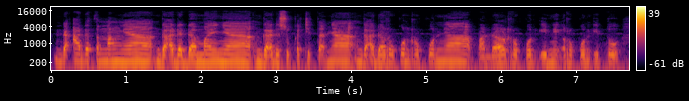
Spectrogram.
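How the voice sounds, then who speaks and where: A woman's voice: mid-range voice, monotone, normal speed, slight background noise. A woman hosting a livestream who preaches combatively, mocks and taunts her viewers, and repeats phrases to hammer her point home. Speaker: livestream host.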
